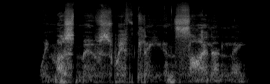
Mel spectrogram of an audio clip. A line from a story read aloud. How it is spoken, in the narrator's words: Troy whispers to Thomas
